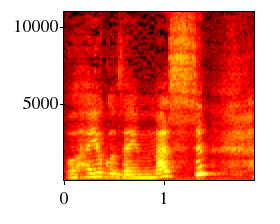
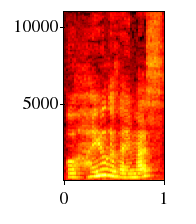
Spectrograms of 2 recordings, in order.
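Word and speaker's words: おはようございます: J'ai tendance à dire Ohayo gozaimasu, alors que non, c'est Ohayo gozaimasu. Cependant, les masu, en fait, toutes les formes qui s'écrivent su, mais qui vont se prononcer juste s, vont se prononcer su par les petits enfants.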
